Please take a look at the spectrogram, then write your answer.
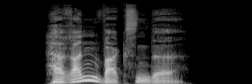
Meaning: inflection of heranwachsend: 1. strong/mixed nominative/accusative feminine singular 2. strong nominative/accusative plural 3. weak nominative all-gender singular
- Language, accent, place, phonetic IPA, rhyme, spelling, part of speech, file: German, Germany, Berlin, [hɛˈʁanˌvaksn̩də], -anvaksn̩də, heranwachsende, adjective, De-heranwachsende.ogg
